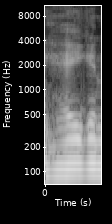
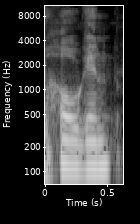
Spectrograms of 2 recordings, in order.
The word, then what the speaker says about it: Hagen: You know, he he said he kept mispronouncing Hagen. He kept calling him Hogan.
